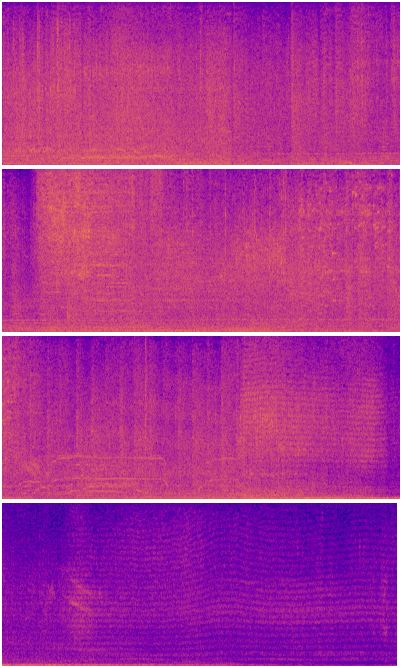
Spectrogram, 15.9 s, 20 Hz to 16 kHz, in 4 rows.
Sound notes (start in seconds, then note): 0.6 tires screeching; 6.4 glass breaking; 6.4 screaming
